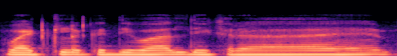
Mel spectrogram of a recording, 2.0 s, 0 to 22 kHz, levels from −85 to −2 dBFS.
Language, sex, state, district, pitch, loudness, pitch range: Hindi, male, Jharkhand, Garhwa, 145 Hz, -16 LUFS, 140-145 Hz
